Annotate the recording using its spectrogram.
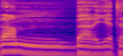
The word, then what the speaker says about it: Ramberget: Så att Ramneberget eller Ramberget, Ravnberget är gammalt namn på det här. Och oavsett vilken gammal namnvariant man hittar då, så är det ju kort vokal. Det är så det alltid har uttalats.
